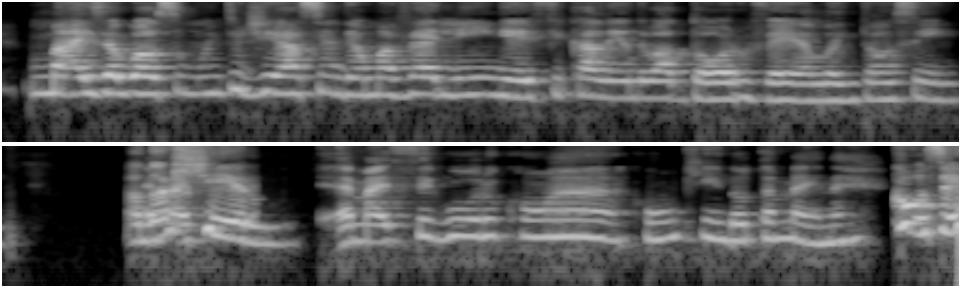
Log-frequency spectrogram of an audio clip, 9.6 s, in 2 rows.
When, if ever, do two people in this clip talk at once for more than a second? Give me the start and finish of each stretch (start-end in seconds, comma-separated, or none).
none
